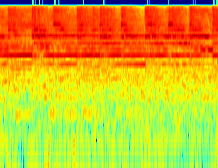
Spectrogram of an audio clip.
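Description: A bell ringing loudly and continuously in rapid, even strokes, with a steady metallic ring.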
